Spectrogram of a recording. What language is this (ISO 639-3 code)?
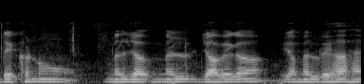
pan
